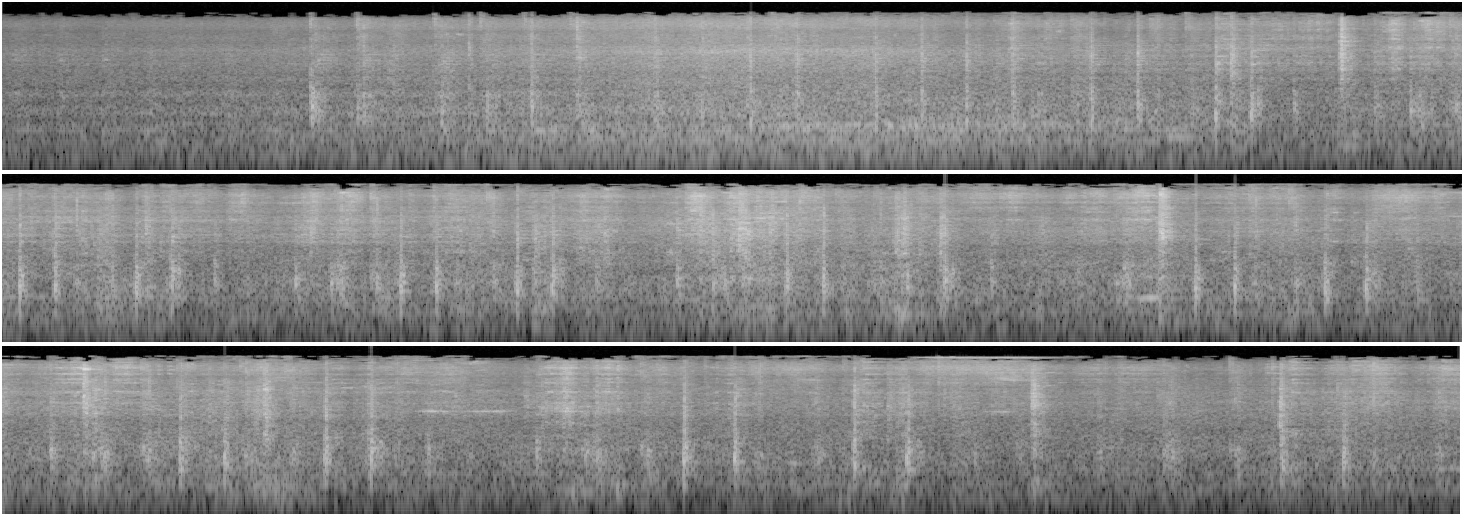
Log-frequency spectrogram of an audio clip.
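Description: Electric-hauled container freight train passing. The locomotive's running noise builds to a peak in the first several seconds, then the wagons' wheels clack over the rail joints in a steady stream of sharp clicks.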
